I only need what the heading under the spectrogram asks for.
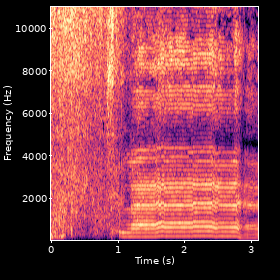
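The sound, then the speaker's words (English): A brief rushing splash of water opens, then quickly gives way to a steady, sustained musical tone that shifts up and down in pitch in distinct steps. “Splash.”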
